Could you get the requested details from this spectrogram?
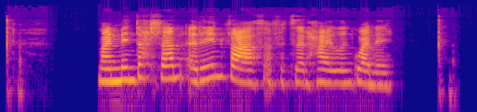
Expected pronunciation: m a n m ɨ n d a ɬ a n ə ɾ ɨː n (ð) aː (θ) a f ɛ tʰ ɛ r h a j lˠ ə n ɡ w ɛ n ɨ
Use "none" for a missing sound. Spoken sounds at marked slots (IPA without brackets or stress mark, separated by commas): v, θ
